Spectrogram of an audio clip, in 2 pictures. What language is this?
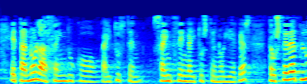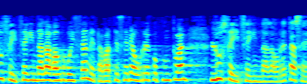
Basque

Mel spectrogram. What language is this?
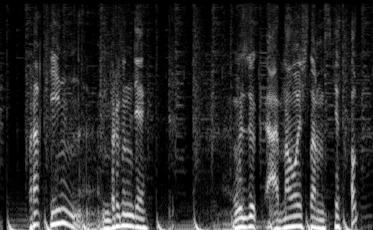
Kazakh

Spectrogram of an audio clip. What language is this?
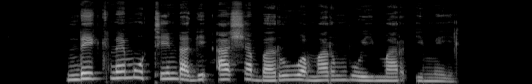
Luo (Kenya and Tanzania)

